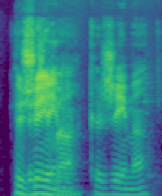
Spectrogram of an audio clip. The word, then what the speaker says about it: Kojima: Kojima. Japanese with a soft J. That's interesting. Usually that's Spanish pronunciation.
